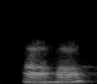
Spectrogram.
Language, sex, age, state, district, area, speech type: Marathi, female, 18-30, Maharashtra, Thane, rural, conversation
